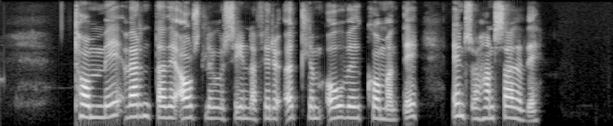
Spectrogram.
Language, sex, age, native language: Icelandic, female, 30-39, Icelandic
